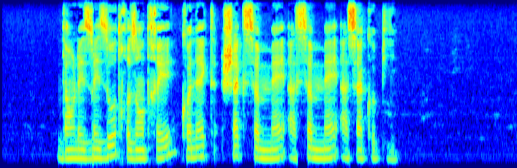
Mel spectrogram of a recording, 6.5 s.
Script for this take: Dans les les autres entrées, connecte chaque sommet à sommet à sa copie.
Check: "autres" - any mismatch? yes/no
no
